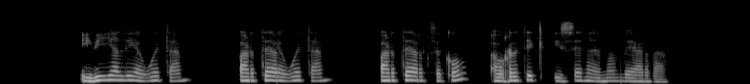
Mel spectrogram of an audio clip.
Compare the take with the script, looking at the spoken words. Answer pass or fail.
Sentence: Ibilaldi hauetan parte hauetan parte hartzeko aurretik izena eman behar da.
pass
